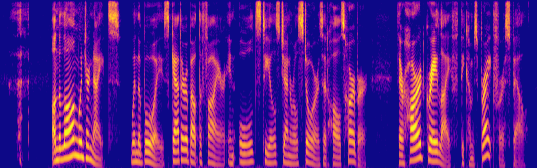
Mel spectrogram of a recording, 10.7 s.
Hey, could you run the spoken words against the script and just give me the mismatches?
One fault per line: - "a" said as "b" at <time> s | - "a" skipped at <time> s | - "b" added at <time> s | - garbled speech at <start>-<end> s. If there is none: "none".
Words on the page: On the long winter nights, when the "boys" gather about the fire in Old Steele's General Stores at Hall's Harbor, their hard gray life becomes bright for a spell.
none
